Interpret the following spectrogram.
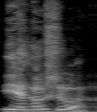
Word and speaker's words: Yehoshua: Yehoshua. Say again? Yehoshua. Yehoshua. Yehoshua. That's 4 syllables.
